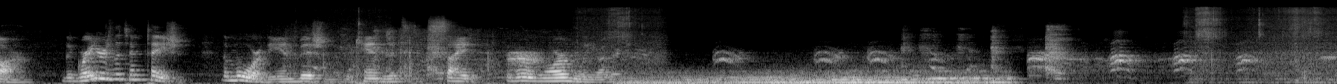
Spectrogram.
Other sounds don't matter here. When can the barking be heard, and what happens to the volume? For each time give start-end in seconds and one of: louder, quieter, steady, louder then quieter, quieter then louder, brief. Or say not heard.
not heard.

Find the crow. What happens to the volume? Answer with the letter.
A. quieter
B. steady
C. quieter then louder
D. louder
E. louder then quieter
E.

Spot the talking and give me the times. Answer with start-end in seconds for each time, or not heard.
0.0-6.3.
